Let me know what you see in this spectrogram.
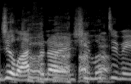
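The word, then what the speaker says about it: jalapeño: The Cheetos in the cheddar jalapeno crunchy. Now, I have always said as a joke, I pronounce this phonetically, so I say jalapeno to my friends.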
